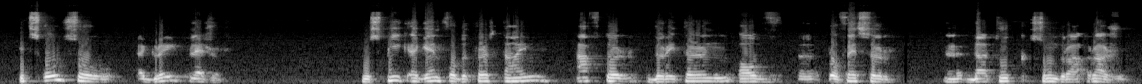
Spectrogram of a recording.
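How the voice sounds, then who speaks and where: Speaking at a very slow pace, a man with a somewhat breathy, fairly high voice uses ordinary pitch variation. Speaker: arbitration institution director. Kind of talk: conference presentation.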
